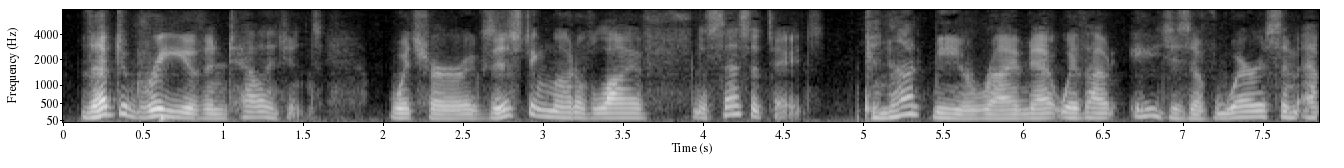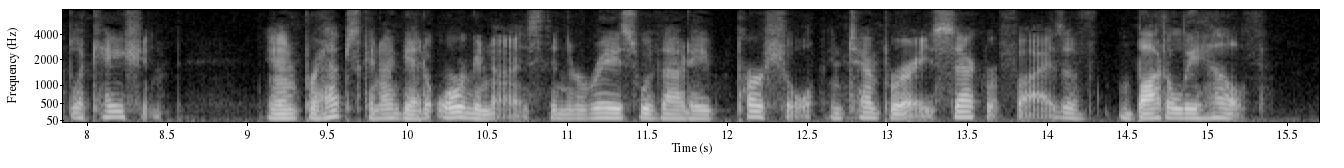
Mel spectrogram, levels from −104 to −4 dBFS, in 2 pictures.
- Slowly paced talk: No, average, 145 wpm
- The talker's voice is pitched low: Yes, low, 125 Hz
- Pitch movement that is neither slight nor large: Yes, average, 3.6 semitones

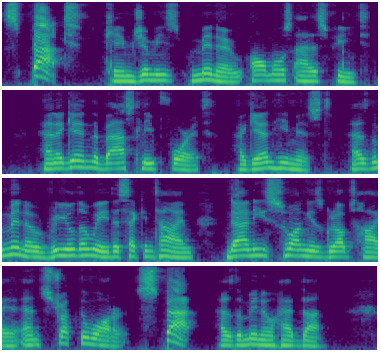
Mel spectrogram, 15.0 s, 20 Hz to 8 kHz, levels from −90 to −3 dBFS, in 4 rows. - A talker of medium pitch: Yes, medium, 150 Hz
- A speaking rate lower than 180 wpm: Yes, average, 165 wpm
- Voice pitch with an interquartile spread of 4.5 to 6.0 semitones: No, average, 2.8 semitones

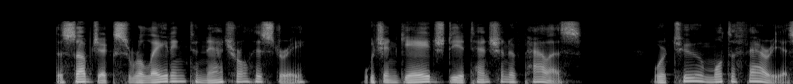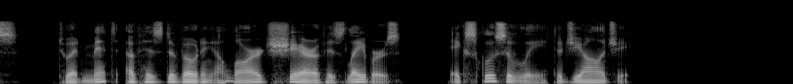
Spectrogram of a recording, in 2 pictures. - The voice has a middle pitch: No, low, 105 Hz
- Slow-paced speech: Yes, slow, 110 wpm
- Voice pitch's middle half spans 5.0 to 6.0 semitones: No, average, 3.8 semitones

